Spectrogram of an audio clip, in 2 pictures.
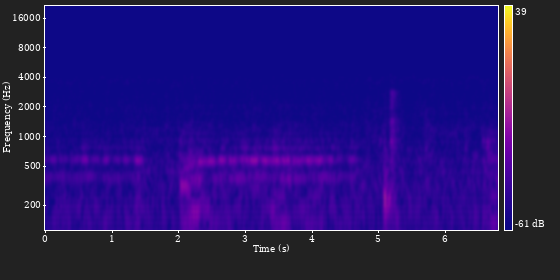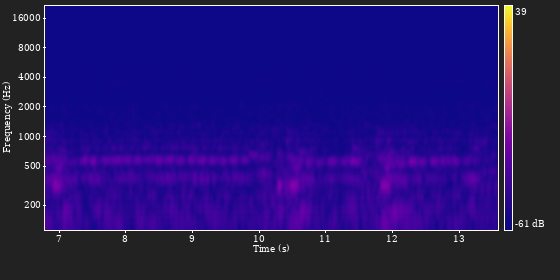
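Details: Phacoemulsification of an extremely dense nuclear cataract after capsule retractors and trypan blue, with a poorly dilated pupil, using divide-and-conquer cracking of the nucleus: steady electronic machine tones shifting in pitch, with a brief sharp click.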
